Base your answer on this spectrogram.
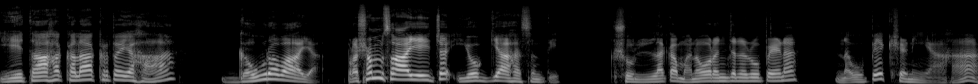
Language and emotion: Sanskrit, disgusted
